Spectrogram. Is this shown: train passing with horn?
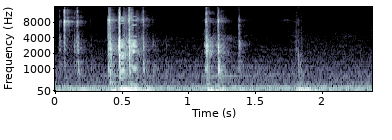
no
